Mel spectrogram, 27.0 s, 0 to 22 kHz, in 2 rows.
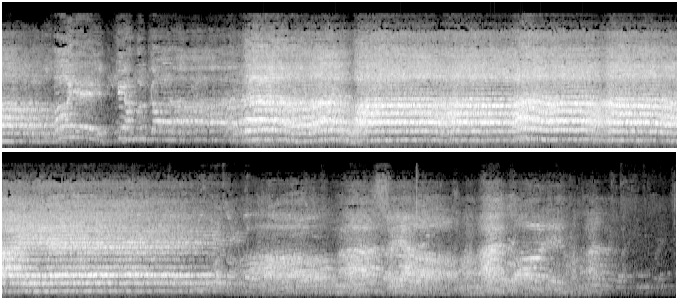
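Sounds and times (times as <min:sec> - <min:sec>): men chanting in long notes: 0:00.0 - 0:02.2, 0:02.8 - 0:25.8.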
